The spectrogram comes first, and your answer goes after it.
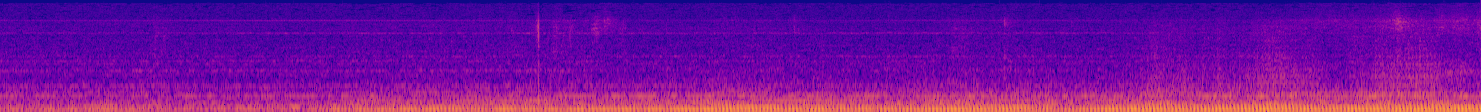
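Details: Baxi combi boiler firing after the thermostat calls for heat: heavy, steady low rumble and hum growing louder after a couple of seconds; burner running rough and vibrating, burner to be replaced. Cause suspected, not confirmed.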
